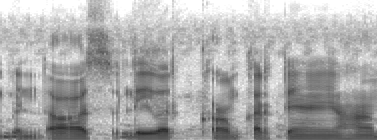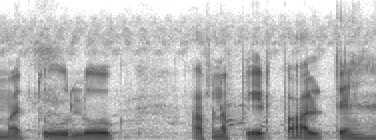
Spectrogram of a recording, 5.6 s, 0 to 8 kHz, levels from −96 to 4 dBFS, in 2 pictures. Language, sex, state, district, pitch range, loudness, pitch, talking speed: Hindi, male, Madhya Pradesh, Katni, 100-105 Hz, -22 LUFS, 105 Hz, 125 wpm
